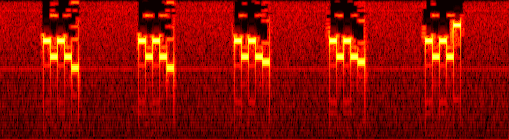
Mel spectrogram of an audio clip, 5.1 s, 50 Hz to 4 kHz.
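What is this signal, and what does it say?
Five-tone selective call (ZVEI), heard as quick runs of five tones, tones of about 70 ms. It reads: 85853 85853 85854 85854 85855
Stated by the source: ZVEI five-tone selective call received by SDR, address 85738.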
